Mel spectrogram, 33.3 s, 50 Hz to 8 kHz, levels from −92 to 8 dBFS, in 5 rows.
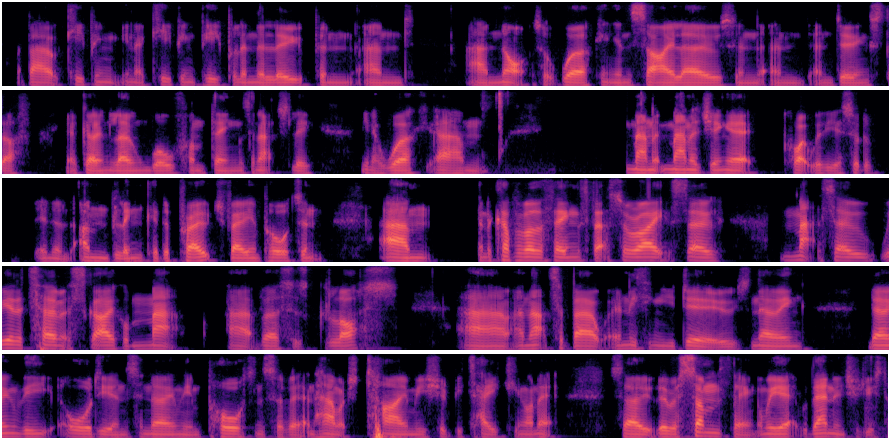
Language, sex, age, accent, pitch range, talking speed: English, male, 30-49, British, 95-110 Hz, 190 wpm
